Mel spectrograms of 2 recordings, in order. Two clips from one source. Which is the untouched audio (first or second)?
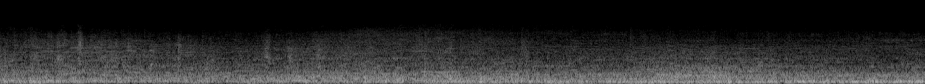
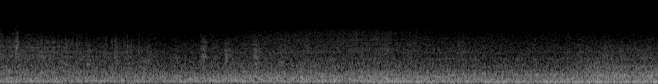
second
